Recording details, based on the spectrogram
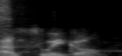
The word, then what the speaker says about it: Oswego: How do you pronounce the name of your city again? – Just like that. – It is. Oswego. It's the same.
